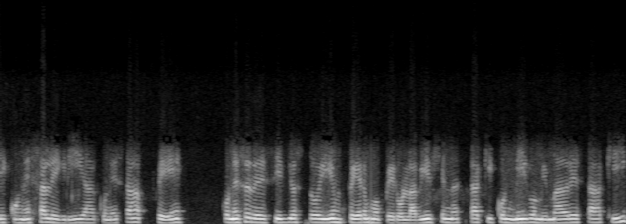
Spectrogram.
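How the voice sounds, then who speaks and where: Her intonation is monotone and flat. The woman speaks at a fairly low pitch. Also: moderate pace. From Mexico. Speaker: parish radio volunteer. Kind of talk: testimony.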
